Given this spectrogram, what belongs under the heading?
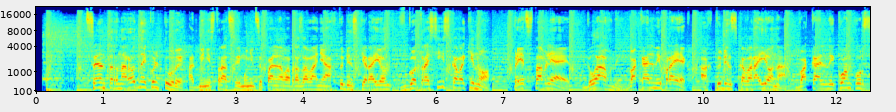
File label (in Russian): реклама; Ахтубинска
